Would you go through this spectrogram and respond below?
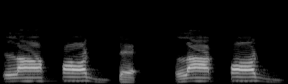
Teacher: jangan dalnya jangan keikutan tebel kayak qofnya, tapi tebel dulu di qof baru ke dalnya tipis. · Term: dari tebal ke tipis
